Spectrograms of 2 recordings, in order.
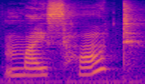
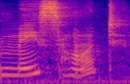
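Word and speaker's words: muishond: Word number 8 was maishond or maishond, pronounced both ways.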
